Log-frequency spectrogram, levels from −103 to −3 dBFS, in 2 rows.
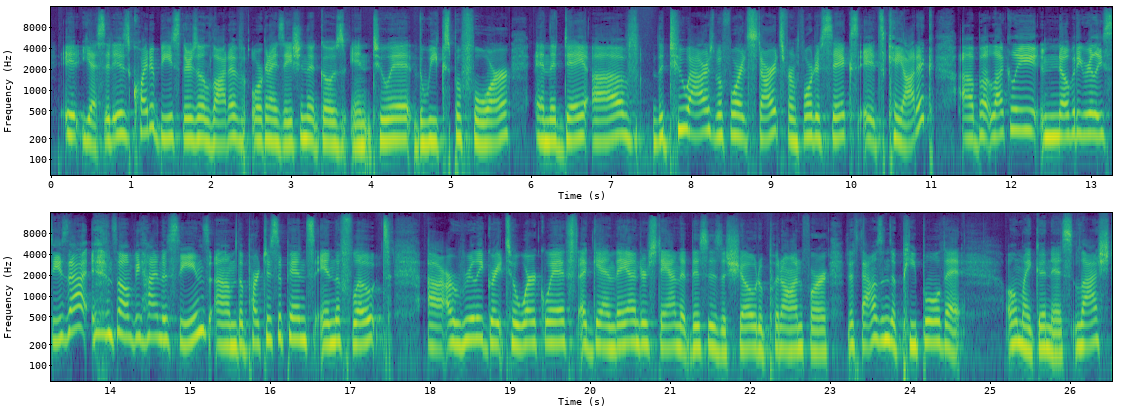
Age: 20-39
